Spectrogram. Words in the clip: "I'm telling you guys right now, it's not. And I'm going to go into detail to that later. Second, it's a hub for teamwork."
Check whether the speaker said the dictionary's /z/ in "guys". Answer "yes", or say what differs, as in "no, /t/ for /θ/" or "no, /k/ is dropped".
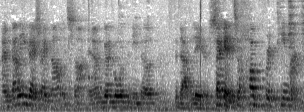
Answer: yes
